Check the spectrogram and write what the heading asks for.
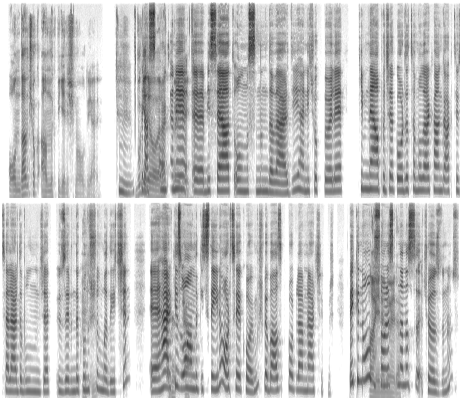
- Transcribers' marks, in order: tapping
- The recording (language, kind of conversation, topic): Turkish, podcast, Seyahatte yaptığın en büyük hata neydi ve bundan hangi dersi çıkardın?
